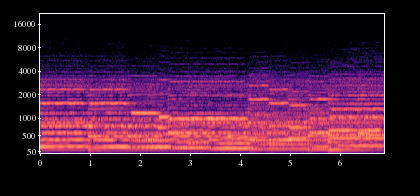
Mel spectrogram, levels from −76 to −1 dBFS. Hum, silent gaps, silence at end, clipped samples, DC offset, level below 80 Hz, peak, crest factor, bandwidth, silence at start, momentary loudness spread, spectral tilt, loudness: none; none; 0 s; under 0.1%; under 0.1%; -58 dBFS; -6 dBFS; 12 dB; 10.5 kHz; 0 s; 2 LU; -7.5 dB/octave; -18 LUFS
